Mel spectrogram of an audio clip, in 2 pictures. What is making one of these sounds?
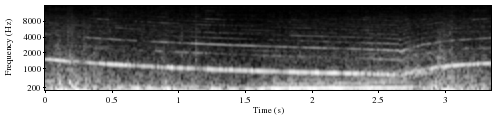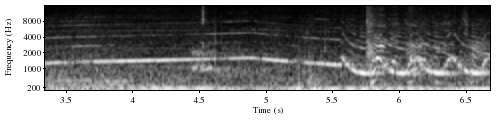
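A police siren wails loudly and steadily.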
